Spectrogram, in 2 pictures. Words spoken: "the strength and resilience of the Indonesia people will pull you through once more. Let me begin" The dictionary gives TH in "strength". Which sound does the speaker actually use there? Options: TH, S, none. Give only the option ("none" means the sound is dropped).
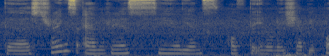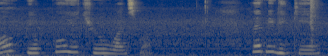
S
